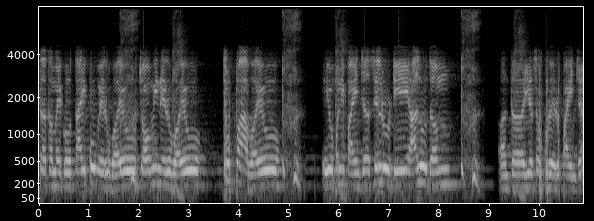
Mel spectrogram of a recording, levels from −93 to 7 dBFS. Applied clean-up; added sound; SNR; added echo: none; Cough; 13 dB; reverberation time 1.2 s.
